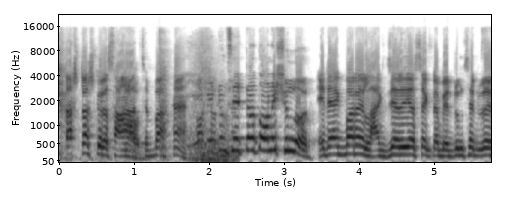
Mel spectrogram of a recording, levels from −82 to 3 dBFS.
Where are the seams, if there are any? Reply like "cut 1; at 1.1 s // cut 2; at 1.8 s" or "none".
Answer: cut 1; at 2.0 s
